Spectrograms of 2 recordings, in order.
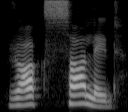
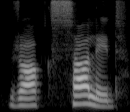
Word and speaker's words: rock-solid: In compound adjectives, the stress is placed on the second word. For example, rock solid, rock solid, sparkling red, sparkling red.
